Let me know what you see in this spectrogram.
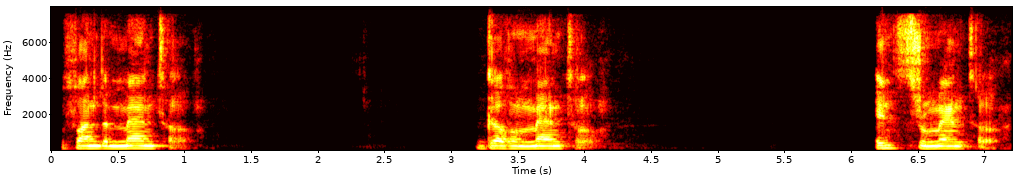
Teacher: have the primary stress on the second syllable from the last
